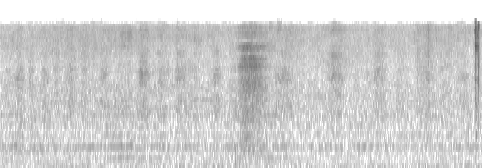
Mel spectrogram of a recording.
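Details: Western honey bees at a hive opened for inspection give a steady drone that rises and changes as they grow agitated, bouncing off the beekeeper before the hive is closed.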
